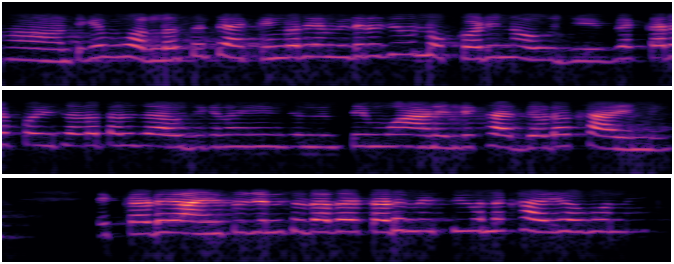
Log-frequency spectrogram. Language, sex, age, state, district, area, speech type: Odia, female, 45-60, Odisha, Boudh, rural, conversation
